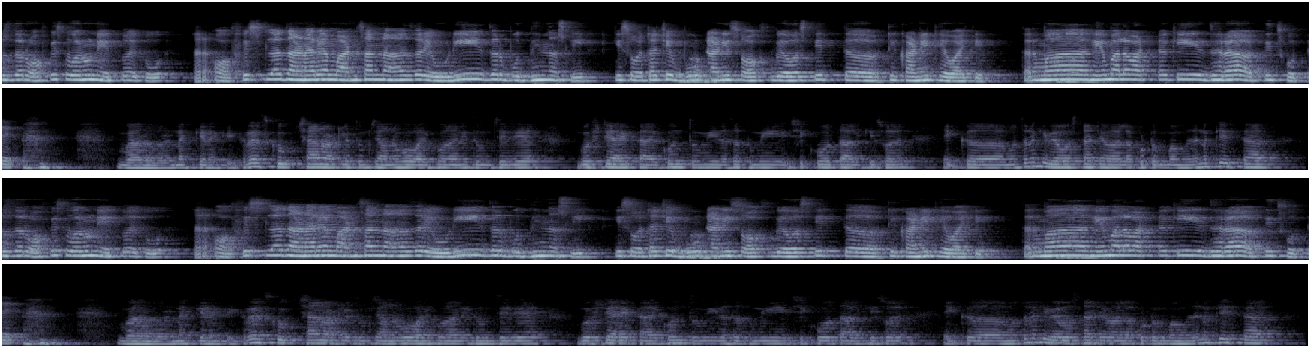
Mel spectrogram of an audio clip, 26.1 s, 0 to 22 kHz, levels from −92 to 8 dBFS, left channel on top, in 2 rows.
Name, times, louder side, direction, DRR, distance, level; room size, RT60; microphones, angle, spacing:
voice 1, 0.0-1.6 1.9-5.8 6.1-9.8 10.2-13.2, left 3 dB, 25° left, 5 dB, 0.3 m, -24 dB
voice 2, 6.8-7.3 10.5-11.0 13.3-18.4 18.8-22.1 22.5-25.7, left 3 dB, 60° left, 2 dB, 0.7 m, -37 dB
4.9 x 4.1 x 5.9 m, 0.70 s
head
